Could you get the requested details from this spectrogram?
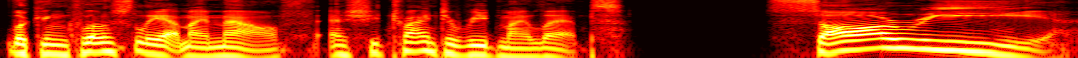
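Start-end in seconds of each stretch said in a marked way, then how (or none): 3.8-5.3 drawn out, louder, higher sorry; slow and loud. A narrator's reading. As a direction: stretch it out for lip reading. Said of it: "I repeated more slowly".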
